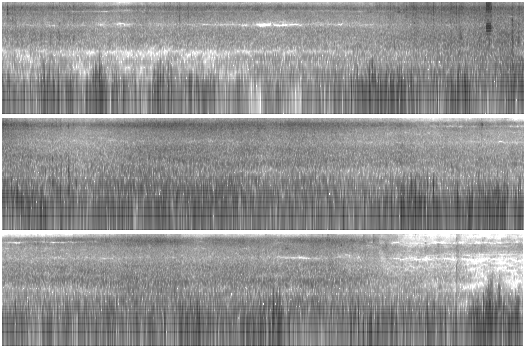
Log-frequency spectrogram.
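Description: Car driving along a road: a steady rush of tyre and engine noise with wind buffeting the microphone, growing louder about five seconds in.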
